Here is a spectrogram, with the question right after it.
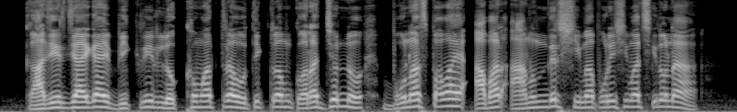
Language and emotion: Bengali, happy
